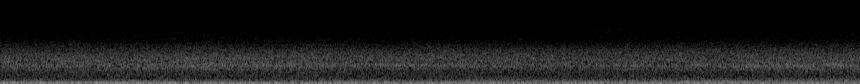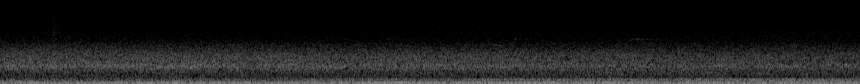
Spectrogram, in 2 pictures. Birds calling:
Chestnut-sided Warbler (Setophaga pensylvanica)

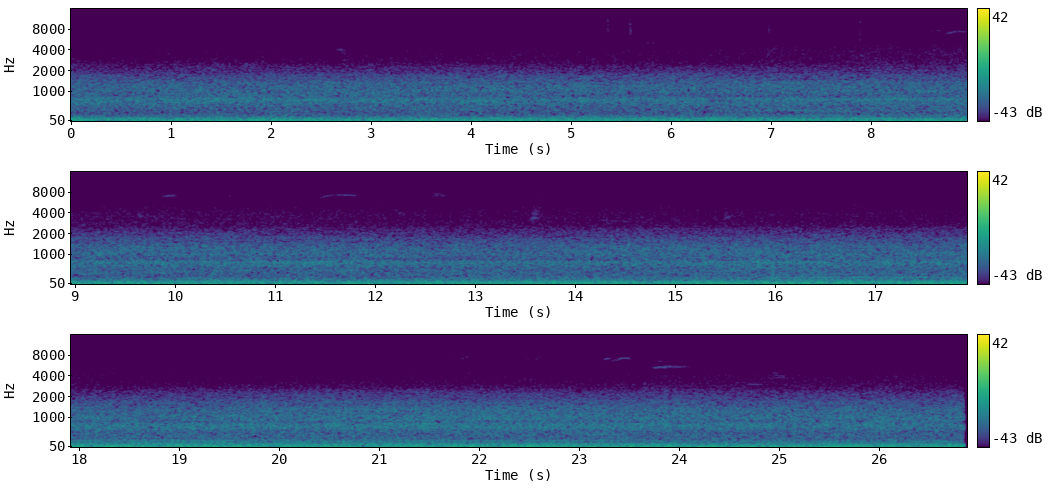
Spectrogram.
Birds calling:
European Starling (Sturnus vulgaris)

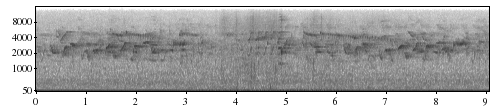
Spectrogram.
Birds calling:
Red-billed Leiothrix (Leiothrix lutea), Iiwi (Drepanis coccinea), Hawaii Akepa (Loxops coccineus), Apapane (Himatione sanguinea)

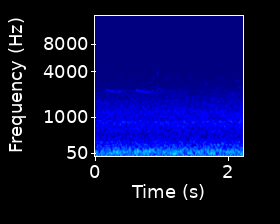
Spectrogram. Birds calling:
Tufted Titmouse (Baeolophus bicolor)

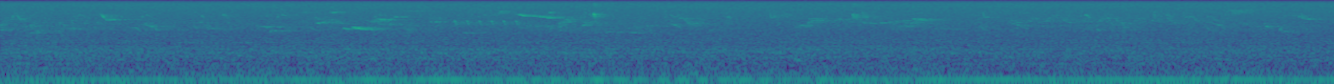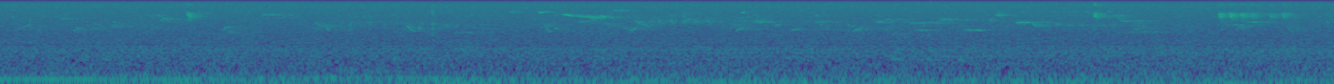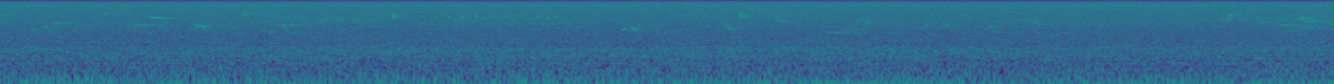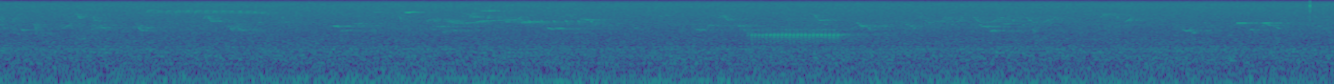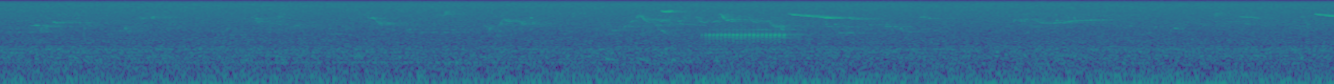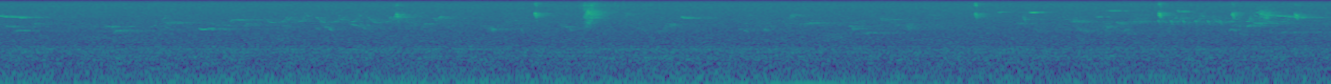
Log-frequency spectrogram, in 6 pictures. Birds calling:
Eastern Wood-Pewee (Contopus virens), unidentified bird, Red-winged Blackbird (Agelaius phoeniceus), Gray Catbird (Dumetella carolinensis), Song Sparrow (Melospiza melodia)

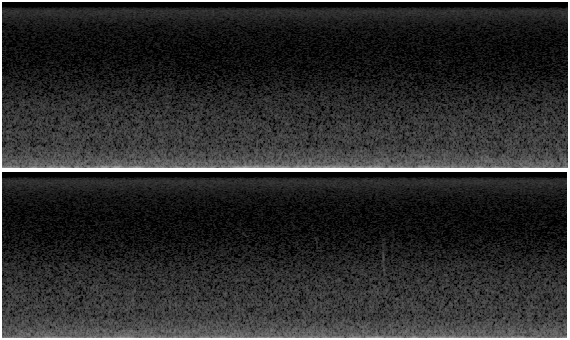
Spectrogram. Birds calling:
Gray-crowned Rosy-Finch (Leucosticte tephrocotis), unidentified bird

